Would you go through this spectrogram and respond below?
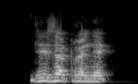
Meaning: third-person singular imperfect indicative of désapprendre
- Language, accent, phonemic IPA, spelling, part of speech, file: French, Canada, /de.za.pʁə.nɛ/, désapprenait, verb, LL-Q150 (fra)-désapprenait.wav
